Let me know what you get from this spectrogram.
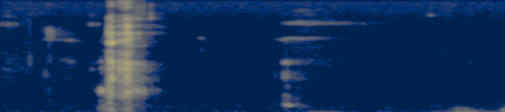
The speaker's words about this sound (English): She just burped at me.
